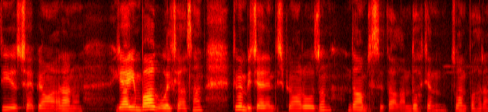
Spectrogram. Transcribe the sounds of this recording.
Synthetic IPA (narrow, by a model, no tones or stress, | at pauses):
t̪iːezt͡ʃʰaːpʲɐʋãːɾanun | jaːjimbaːɡbolʲt͡ʃʰiɐsaːnt̪imɐnbit͡ʃaːɾʲɐnt̪it͡ʃʰpʲɐʋãːɾoːzun | d̪aːmɾist̪it̪aːla̰nd̪oɦkʲɐnt͡soːnpɐɦɾan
